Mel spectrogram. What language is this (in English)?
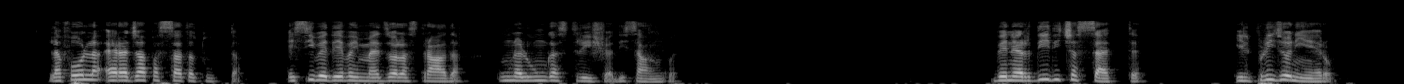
Italian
